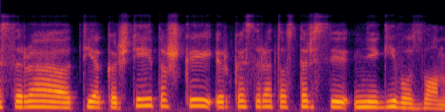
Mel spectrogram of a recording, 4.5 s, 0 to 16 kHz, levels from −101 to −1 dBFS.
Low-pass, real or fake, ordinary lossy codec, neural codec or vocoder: 7.2 kHz; fake; Opus, 16 kbps; codec, 16 kHz, 2 kbps, X-Codec, WavLM features, trained on Multilingual LibriSpeech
